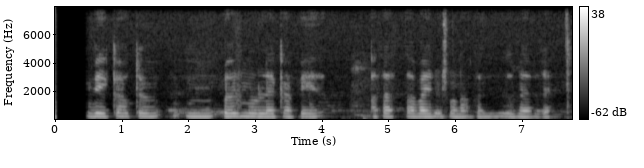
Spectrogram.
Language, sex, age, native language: Icelandic, female, 15, Icelandic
